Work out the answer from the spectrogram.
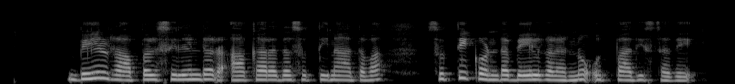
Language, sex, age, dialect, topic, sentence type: Kannada, female, 25-30, Mysore Kannada, agriculture, statement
